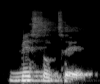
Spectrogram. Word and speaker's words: mistletoe: The first letter T in this word remains silent. I would love to pronounce this word as mistletoe.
